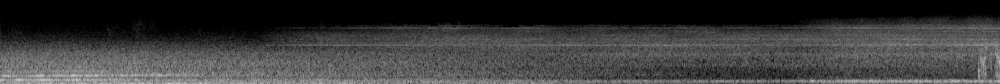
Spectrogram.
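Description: Jet engine noise. A low rumble fades over the first couple of seconds. Then the thin, steady high whine of a Swiss F/A-18C Hornet's twin F404 turbofans at taxi power comes in, growing louder near the end as the jet rolls past.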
